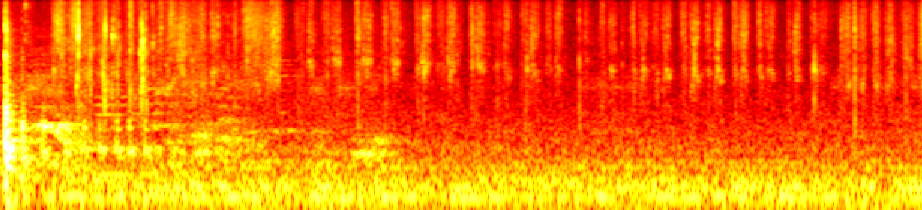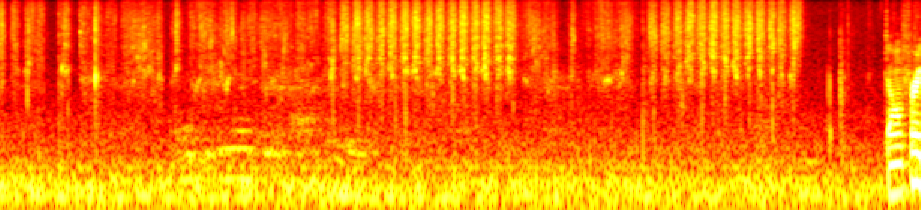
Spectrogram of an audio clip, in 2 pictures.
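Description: Hands rub together, swishing softly.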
